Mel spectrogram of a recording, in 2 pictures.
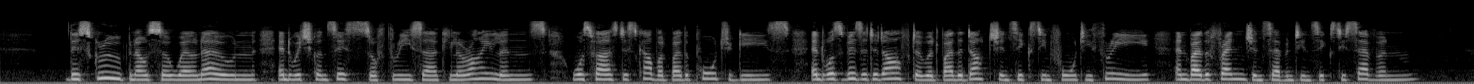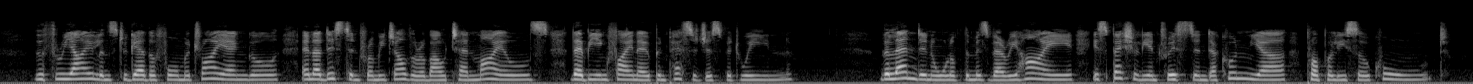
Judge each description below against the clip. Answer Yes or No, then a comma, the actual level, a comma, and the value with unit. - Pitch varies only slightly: Yes, narrow, 2.2 semitones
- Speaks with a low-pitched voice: No, high, 220 Hz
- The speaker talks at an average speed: Yes, average, 145 wpm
